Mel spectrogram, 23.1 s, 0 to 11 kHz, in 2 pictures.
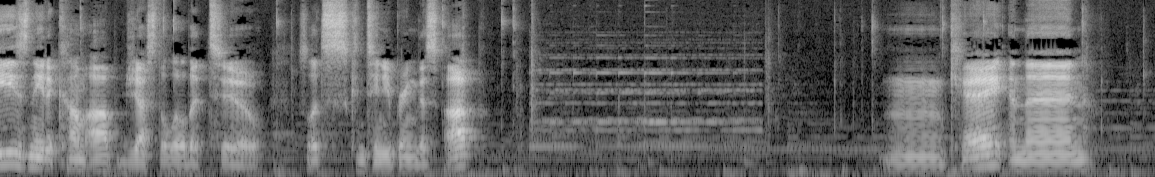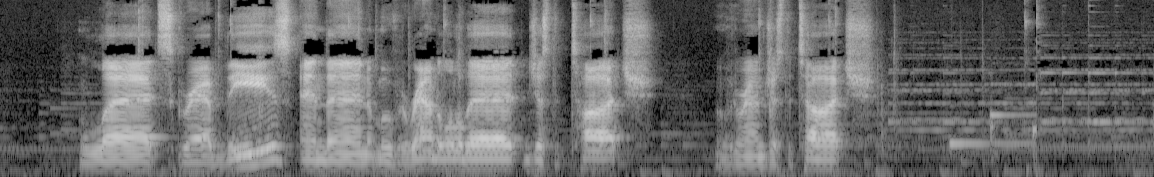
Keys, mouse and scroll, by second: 1.7 right click, 2.7-4.4 shift+drag, 5.0 click, 5.1 space, 8.7 space, 9.8-10.8 drag, 13.2 shift+right click, 13.8 shift+right click, 15.0-16.0 shift+drag, 17.4-19.2 drag, 19.8 click, 20.3 space, 21.8 click.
